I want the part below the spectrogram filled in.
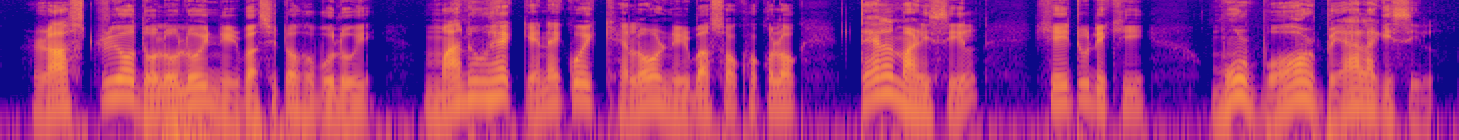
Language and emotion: Assamese, disgusted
